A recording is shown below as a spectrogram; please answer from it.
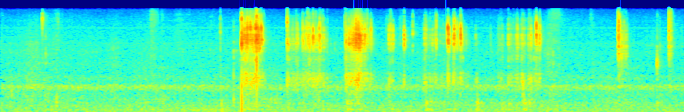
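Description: Black tweezers dig and stir through small hollow white and red plastic perler beads partly filling a red plastic bowl. Bright, clicky rattles come in short irregular bursts, loudest around the three-second mark, over a faint steady hum.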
